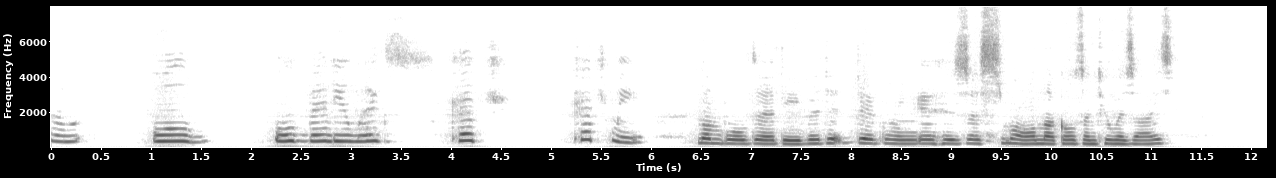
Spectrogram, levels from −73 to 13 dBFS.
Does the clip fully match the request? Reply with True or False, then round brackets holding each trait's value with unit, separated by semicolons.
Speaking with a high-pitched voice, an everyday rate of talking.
False (250 Hz; 85 wpm)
